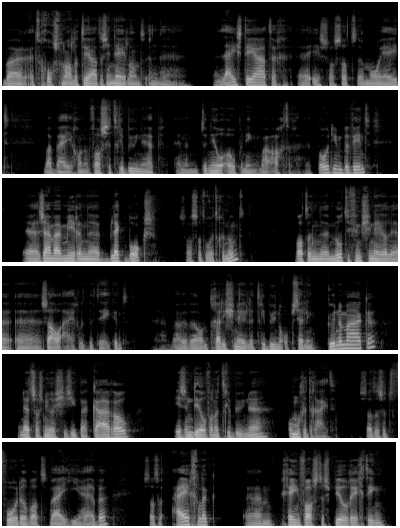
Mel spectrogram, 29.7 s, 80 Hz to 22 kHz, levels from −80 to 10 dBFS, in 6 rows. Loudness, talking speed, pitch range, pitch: -24 LUFS, 180 wpm, 105-125 Hz, 115 Hz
